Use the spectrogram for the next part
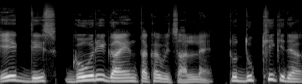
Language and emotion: Goan Konkani, neutral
